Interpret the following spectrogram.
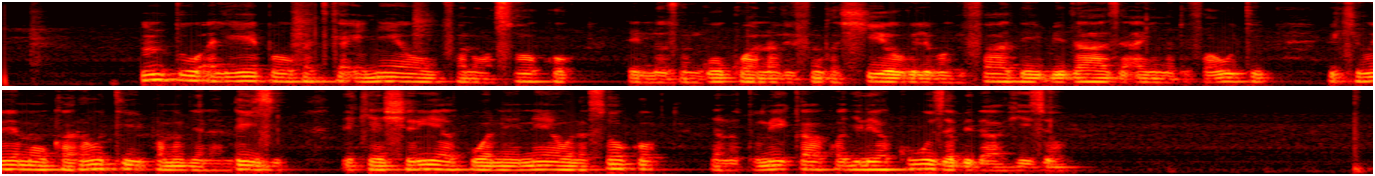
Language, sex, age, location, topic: Swahili, male, 25-35, Dar es Salaam, finance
